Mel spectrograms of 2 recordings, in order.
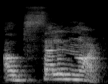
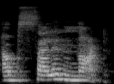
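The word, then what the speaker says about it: epsilon naught: 1/4 पाई एप्सिलॉन नॉट। इसको क्या पढ़ते हैं? प्रोनाउंसिएशन इसका क्या है? एप्सिलॉन नॉट।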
